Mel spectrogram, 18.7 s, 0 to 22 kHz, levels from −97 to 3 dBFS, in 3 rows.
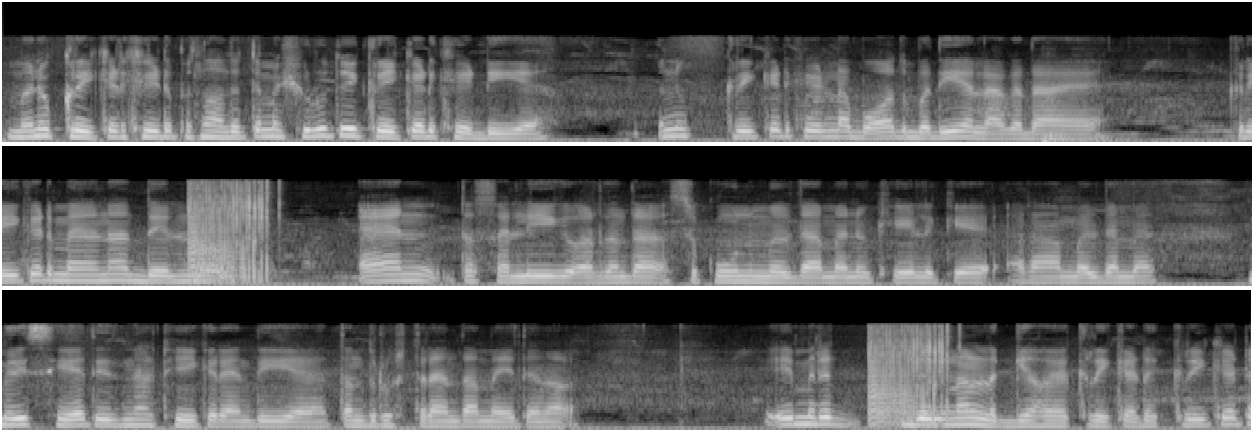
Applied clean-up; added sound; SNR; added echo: none; Fart; 3 dB; none.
